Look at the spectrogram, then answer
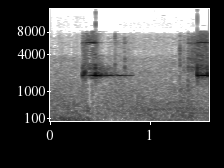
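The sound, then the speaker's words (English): A microwave oven in room 10 beeps twice as it is started to heat up food, each a bright, steady electronic tone about half a second long, the second cut off at the end, with faint low hum and no voices. “Hit the microwave.”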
